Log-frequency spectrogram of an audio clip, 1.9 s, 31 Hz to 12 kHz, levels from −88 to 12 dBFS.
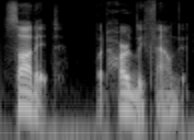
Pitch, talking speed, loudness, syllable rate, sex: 110 Hz, 185 wpm, -21 LUFS, 4.7 syllables/s, male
